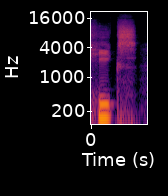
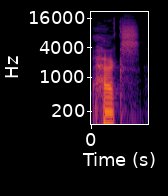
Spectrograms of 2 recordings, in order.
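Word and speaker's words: HEEx: So, let's just go ahead and do home_live.html.hex, which is pronounced heeks is the proper name. Uh, but I've also heard it pronounced hex.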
